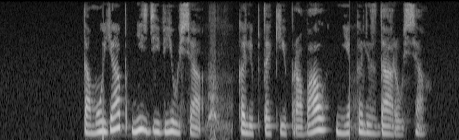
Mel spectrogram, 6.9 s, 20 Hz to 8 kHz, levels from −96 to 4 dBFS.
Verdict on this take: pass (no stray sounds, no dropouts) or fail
fail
